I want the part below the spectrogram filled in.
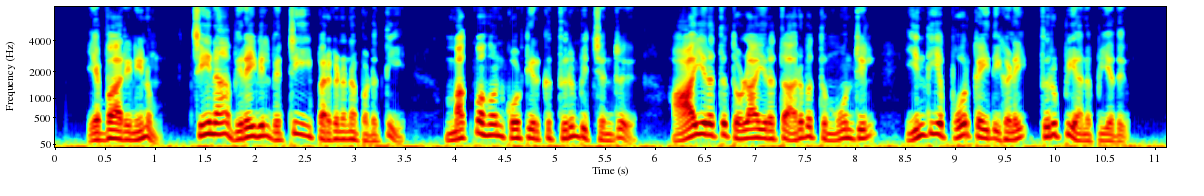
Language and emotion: Tamil, neutral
